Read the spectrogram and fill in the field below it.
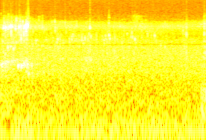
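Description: Water pours from a Nalgene bottle at a campsite, a steady close trickle that splashes a little more at first, then settles into an even, soft flow for a couple of seconds.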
